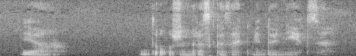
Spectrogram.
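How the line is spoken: Whisper. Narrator (Russian): прошептал он

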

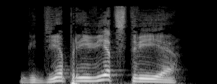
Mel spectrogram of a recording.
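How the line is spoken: Spiteful question. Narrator (Russian): злобно поинтересовался Роберто Динелли

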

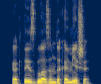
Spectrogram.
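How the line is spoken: Sarcastic question. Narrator (Russian): ехидно уточнил Чингис

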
